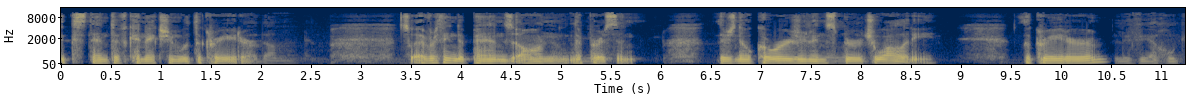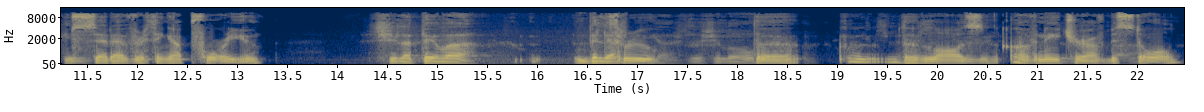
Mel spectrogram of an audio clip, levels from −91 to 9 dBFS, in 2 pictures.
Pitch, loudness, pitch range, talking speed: 110 Hz, -20 LUFS, 100-125 Hz, 85 wpm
